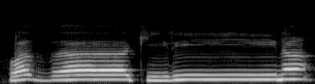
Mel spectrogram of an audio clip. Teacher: یہاں پر واو ڈائریکٹ ذال سے ملے گا، الف اور لام پڑھنے میں نہیں آئے گا، اور یہاں پر را کو اس وجہ سے کھینچا ہے کیونکہ یہاں پر یا مدہ ہو رہا ہے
